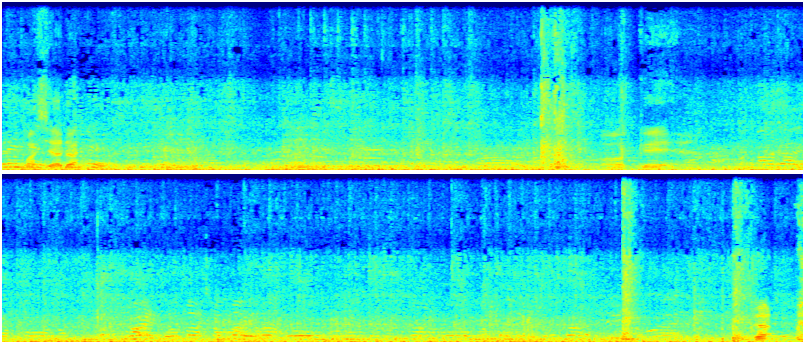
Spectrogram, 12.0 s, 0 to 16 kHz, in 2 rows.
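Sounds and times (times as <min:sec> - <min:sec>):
people talking: 0:00.0 - 0:12.0
vehicle engine idling: 0:00.0 - 0:12.0.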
